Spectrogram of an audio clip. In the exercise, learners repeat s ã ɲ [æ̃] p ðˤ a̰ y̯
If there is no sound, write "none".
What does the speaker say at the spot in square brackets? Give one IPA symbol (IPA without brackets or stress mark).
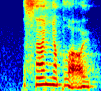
ɛ̃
